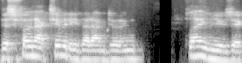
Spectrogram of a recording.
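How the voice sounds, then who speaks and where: A man's somewhat breathy voice with a dark, mellow tone, medium pitch, ordinary pitch variation and a fairly slow pace. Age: 70s. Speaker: Toastmasters club member giving a speech. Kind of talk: prepared speech.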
